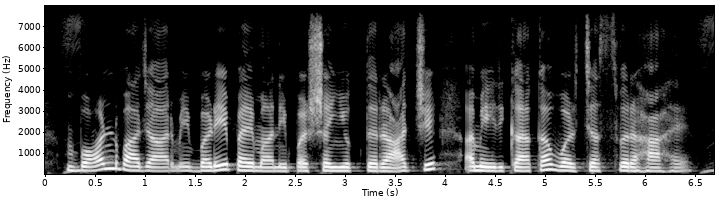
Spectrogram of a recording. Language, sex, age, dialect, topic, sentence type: Hindi, female, 18-24, Hindustani Malvi Khadi Boli, banking, statement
